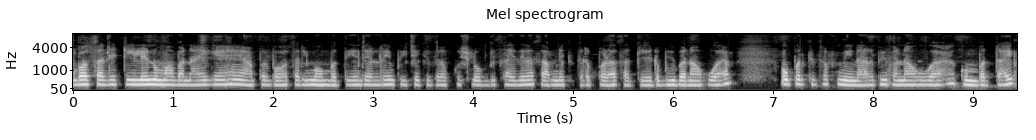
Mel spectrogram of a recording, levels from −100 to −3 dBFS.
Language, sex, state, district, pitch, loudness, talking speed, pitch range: Hindi, female, Chhattisgarh, Raigarh, 195 Hz, -22 LUFS, 275 wpm, 190-205 Hz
